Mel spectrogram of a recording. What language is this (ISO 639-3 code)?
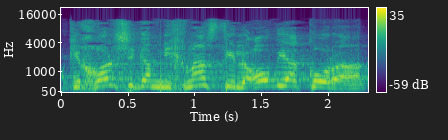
heb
